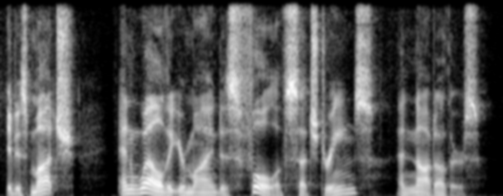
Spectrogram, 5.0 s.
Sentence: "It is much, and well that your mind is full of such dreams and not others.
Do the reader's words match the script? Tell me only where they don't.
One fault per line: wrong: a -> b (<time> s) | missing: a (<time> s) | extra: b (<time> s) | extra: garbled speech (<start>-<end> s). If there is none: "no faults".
no faults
